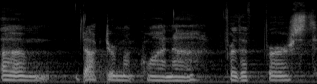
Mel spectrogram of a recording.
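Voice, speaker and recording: Fairly even intonation from a woman at medium pitch, amid noticeable background noise. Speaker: conference speaker. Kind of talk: personal testimony talk.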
